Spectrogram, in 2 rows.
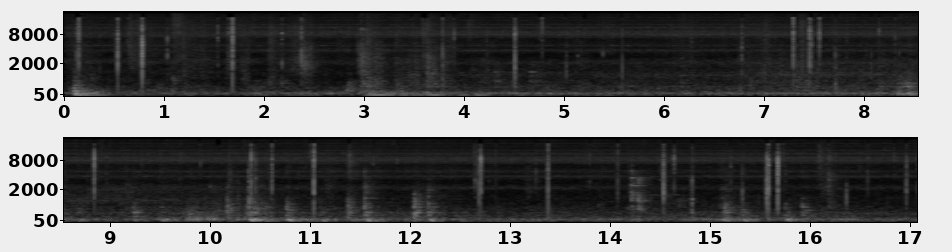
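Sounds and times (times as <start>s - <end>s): kitchen utensils clicking and knocking: 14.2s - 16.4s.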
